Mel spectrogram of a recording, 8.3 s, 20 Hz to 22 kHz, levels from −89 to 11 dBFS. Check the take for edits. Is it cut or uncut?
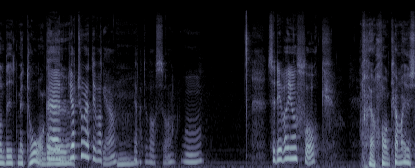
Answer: cut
